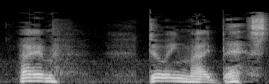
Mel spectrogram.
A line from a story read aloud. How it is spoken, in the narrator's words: he answered feebly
